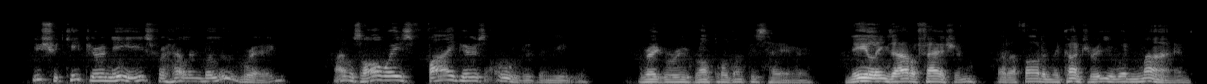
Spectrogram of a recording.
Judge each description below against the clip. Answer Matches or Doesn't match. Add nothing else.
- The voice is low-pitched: Matches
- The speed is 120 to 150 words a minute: Doesn't match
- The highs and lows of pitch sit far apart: Matches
